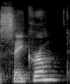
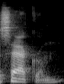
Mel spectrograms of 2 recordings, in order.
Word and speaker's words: sacrum: have both pronunciations where you can have a long a sound and call it the sacrum or you can call it the sacrum either one I've looked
